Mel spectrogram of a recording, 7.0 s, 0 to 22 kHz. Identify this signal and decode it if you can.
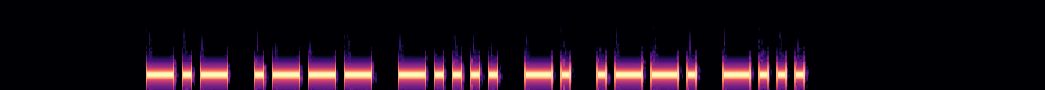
Morse code, heard as a keyed tone, about 20 wpm, 700 Hz. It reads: KJ6NPB
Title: USA Call Signs - 6 Characters - Repeated 3x - 20wpm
